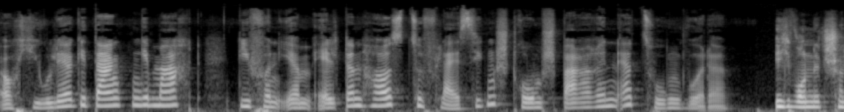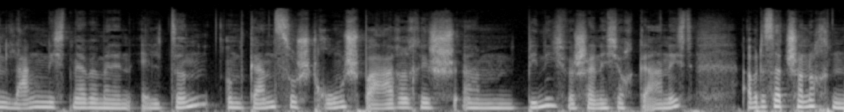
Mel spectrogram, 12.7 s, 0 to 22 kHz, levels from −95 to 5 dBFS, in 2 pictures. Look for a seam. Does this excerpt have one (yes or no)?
no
